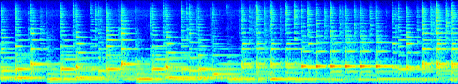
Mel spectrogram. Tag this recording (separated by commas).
New-age music, Music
